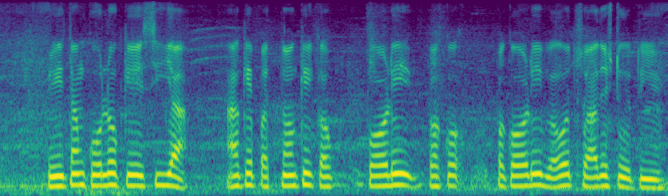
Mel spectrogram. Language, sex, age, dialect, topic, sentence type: Hindi, male, 25-30, Kanauji Braj Bhasha, agriculture, statement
